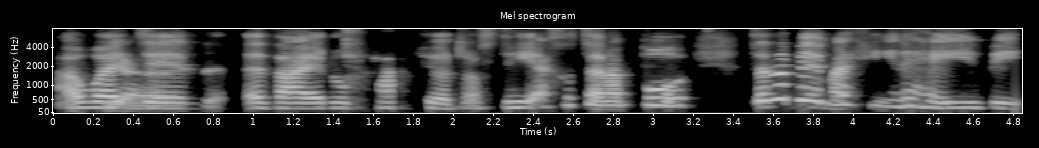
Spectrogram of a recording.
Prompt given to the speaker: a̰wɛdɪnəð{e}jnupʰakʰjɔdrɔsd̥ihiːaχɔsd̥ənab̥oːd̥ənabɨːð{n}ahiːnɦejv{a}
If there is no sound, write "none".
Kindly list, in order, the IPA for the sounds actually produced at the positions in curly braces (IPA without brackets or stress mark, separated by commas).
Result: a, m, i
